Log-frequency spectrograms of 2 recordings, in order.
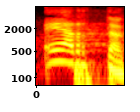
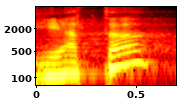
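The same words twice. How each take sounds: First: The initial H is silent. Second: The initial H is pronounced. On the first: The speaker calls it right. "der wird immer stumm geredet" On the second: The speaker calls it wrong. "man sagt nicht"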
